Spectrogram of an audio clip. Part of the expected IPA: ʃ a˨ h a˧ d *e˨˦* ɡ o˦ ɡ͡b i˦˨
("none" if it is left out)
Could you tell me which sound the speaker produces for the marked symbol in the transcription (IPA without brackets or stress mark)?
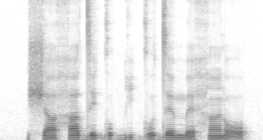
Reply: e˧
